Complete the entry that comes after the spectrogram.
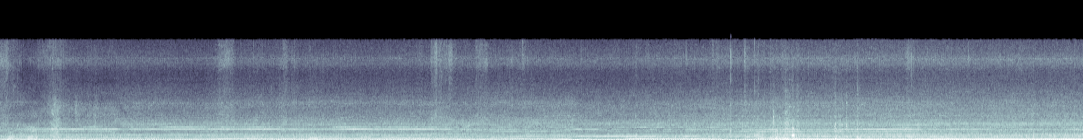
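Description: Jeep Cherokee's engine running at low revs as it crawls up a rock ledge. It gets louder about eleven seconds in and again around sixteen seconds as the Jeep takes the climb.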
